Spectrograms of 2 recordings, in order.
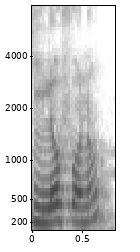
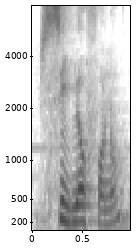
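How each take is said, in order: First: The word begins with a rough jota sound. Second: The word begins with an s sound. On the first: "como j" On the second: "además de como x o s"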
